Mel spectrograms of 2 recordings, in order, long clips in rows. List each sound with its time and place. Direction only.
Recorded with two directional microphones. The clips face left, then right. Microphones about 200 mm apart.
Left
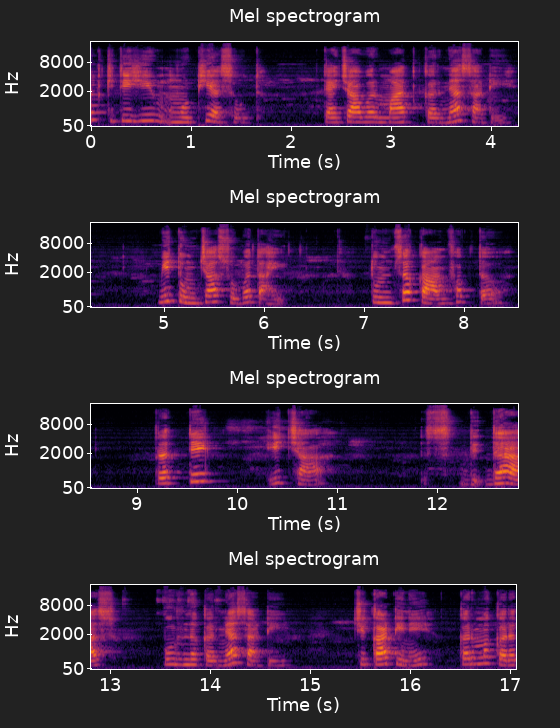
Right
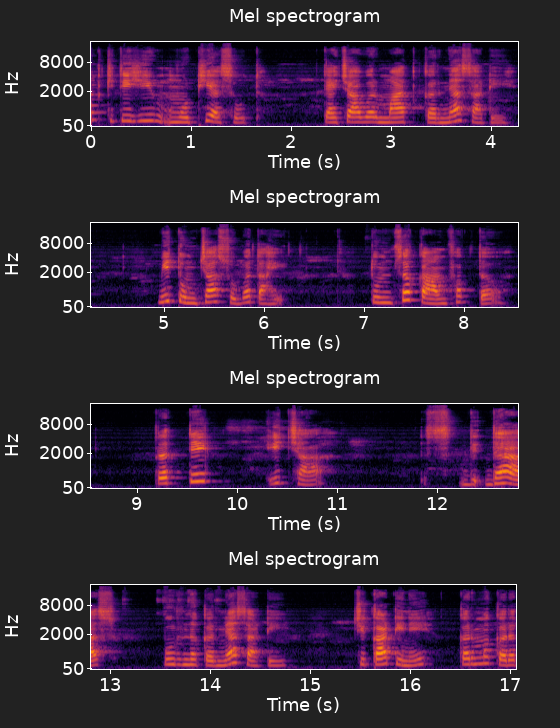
0.0 s a woman's voice: 35° right (ahead or behind)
